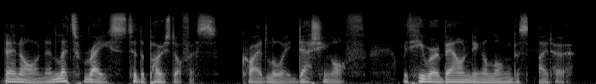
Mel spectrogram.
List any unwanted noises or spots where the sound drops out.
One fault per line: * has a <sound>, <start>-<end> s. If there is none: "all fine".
* has a dropout, 5.3-5.4 s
